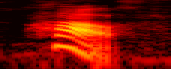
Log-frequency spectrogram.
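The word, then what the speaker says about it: half: Then H ए एल, एक ही blank है, सो we will write हाफ. हाफ. एच ए एल एफ. फ again फ. Now this is एस सी आर you, double F आएगा.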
